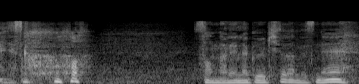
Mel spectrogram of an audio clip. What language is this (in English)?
Japanese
